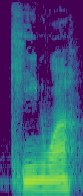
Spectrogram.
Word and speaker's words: quinoa: And of course, for lunch, I've already made my quinoa.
